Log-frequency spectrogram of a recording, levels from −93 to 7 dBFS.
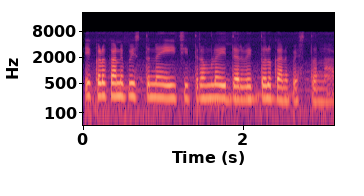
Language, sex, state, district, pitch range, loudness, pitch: Telugu, female, Telangana, Mahabubabad, 205-240 Hz, -16 LUFS, 220 Hz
